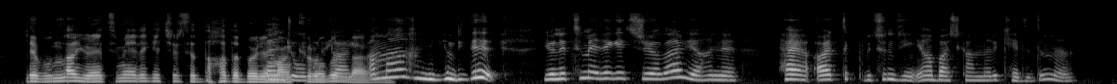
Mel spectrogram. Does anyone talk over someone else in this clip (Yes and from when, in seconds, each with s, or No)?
Yes, from 2.7 s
